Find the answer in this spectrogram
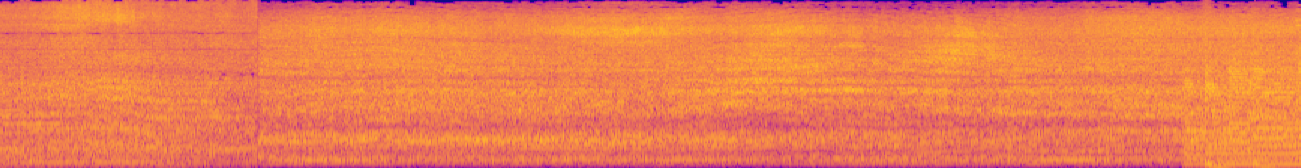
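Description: Mitsubishi Pajero SUVs driving off-road through mud, engine running steadily. About two seconds in the sound cuts abruptly to another vehicle, steadier and with less bass.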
